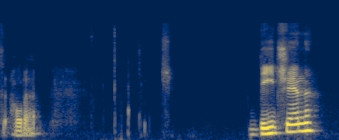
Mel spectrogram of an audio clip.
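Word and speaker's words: Dichen: Deechin. I know that's how you say your first name.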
